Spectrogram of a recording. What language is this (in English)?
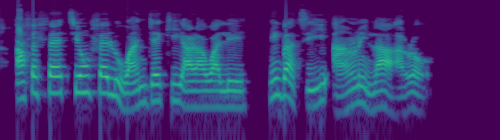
Yoruba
